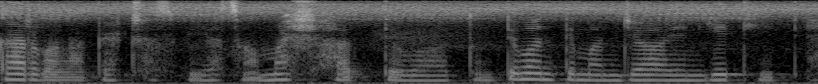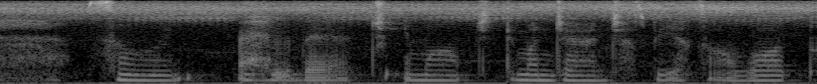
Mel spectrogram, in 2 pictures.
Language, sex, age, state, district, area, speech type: Kashmiri, female, 18-30, Jammu and Kashmir, Budgam, rural, spontaneous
